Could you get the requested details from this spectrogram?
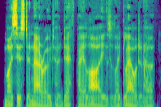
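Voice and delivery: usual speaking voice

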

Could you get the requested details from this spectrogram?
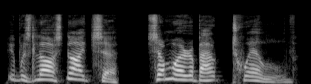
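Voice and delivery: high, urgent servant's voice, gasping out the news; a shaken butler bursting in; breathless butler. A narrator's reading. Butler answers the Colonel.

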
